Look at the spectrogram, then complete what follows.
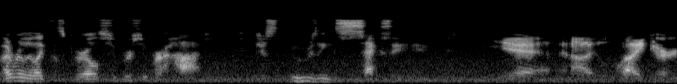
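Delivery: sultry, suggestive, insinuating voice. Praising an actress who has been in many movies: suggestive voice. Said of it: "my voice is getting very suggestive".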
